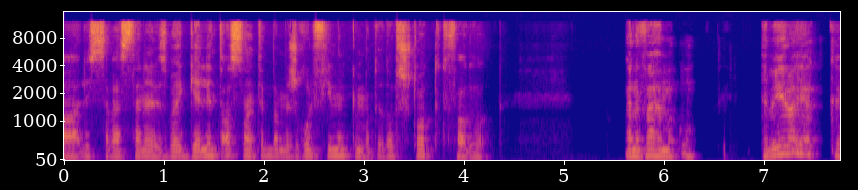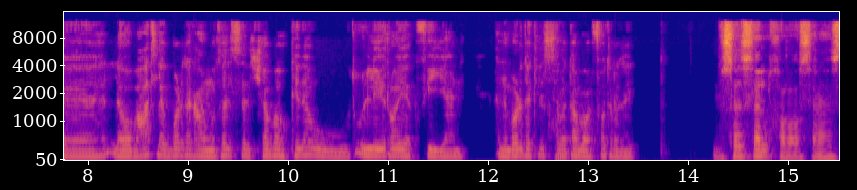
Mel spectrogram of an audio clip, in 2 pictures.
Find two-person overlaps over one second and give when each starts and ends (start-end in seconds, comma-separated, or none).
none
